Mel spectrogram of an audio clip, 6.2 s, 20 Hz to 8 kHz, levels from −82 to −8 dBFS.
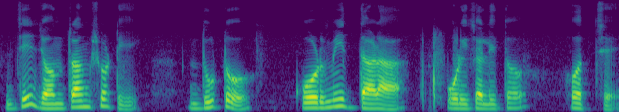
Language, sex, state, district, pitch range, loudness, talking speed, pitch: Bengali, male, West Bengal, Jalpaiguri, 125-165 Hz, -21 LUFS, 70 wpm, 140 Hz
